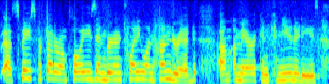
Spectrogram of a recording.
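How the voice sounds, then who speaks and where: High-pitched woman at a fairly quick pace, with ordinary pitch variation, over noticeable background noise. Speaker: government knowledge management director. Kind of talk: conference presentation. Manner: fast.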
